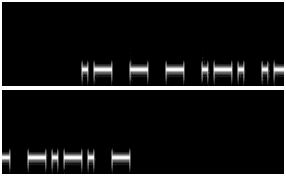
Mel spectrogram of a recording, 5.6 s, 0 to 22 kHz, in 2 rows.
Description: Morse code, heard as a keyed tone, about 20 wpm, 700 Hz. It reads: ATTRACT
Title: Seven Letter Words - 20wpm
